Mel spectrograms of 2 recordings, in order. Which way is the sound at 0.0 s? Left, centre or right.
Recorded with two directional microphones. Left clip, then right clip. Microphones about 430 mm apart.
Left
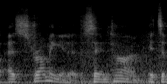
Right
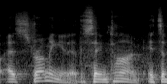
Right.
